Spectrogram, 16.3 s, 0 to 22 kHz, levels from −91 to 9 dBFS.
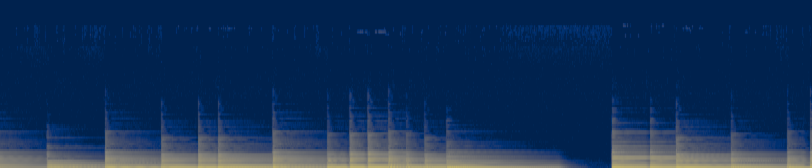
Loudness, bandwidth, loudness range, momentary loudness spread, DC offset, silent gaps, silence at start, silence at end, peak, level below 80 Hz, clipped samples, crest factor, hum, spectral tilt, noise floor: -24 LUFS; 5.2 kHz; 5 LU; 12 LU; under 0.1%; none; 0 s; 0 s; -8 dBFS; -52 dBFS; under 0.1%; 16 dB; none; -10 dB/octave; -76 dBFS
